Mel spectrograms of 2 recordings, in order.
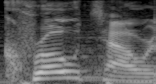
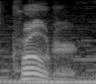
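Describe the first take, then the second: First: The name is said with all its sounds. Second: The name is said with sounds dropped. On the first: The speaker calls it wrong. "It's not Crow Tower" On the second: The speaker calls it right. "it's Crowder"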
